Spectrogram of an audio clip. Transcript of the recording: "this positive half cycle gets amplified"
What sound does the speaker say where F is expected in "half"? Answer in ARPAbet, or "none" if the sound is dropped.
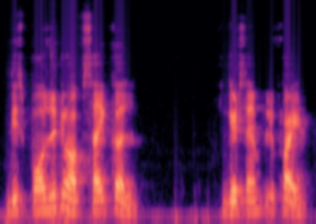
P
